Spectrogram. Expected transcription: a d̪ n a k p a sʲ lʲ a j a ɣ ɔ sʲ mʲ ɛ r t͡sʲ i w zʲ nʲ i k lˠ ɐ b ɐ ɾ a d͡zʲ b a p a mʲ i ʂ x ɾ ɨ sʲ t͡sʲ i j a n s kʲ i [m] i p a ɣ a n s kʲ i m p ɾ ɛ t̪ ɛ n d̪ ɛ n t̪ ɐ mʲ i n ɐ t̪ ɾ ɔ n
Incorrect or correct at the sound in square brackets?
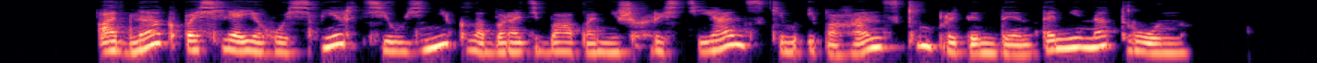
correct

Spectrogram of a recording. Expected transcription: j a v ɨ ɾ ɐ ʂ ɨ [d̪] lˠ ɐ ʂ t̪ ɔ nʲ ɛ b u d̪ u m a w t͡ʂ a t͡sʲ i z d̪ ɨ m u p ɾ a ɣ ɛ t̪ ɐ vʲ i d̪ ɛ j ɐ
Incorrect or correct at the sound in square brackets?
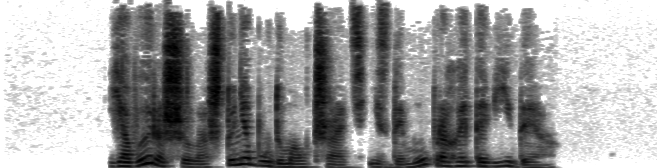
incorrect: none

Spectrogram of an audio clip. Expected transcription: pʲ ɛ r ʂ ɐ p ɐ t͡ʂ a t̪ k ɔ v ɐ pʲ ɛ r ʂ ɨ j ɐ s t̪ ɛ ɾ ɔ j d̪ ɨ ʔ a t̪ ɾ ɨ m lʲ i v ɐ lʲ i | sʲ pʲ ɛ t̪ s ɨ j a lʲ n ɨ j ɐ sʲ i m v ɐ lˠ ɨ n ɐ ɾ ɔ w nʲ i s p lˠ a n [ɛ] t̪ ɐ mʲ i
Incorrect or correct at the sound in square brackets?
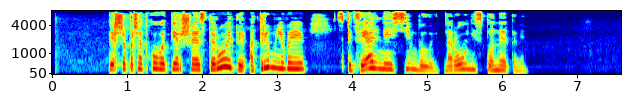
correct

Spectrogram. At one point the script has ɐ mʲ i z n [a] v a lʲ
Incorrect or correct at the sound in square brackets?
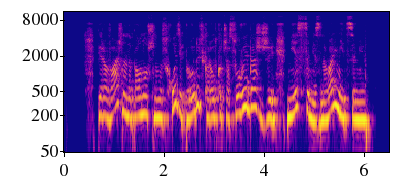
incorrect: ɐ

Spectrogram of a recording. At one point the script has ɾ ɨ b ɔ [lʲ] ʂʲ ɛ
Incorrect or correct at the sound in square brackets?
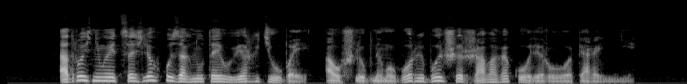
correct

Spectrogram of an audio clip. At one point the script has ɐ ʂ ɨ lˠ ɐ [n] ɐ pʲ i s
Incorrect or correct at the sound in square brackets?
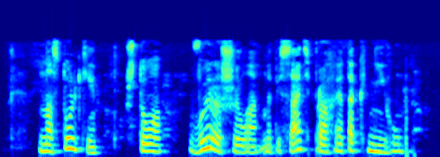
correct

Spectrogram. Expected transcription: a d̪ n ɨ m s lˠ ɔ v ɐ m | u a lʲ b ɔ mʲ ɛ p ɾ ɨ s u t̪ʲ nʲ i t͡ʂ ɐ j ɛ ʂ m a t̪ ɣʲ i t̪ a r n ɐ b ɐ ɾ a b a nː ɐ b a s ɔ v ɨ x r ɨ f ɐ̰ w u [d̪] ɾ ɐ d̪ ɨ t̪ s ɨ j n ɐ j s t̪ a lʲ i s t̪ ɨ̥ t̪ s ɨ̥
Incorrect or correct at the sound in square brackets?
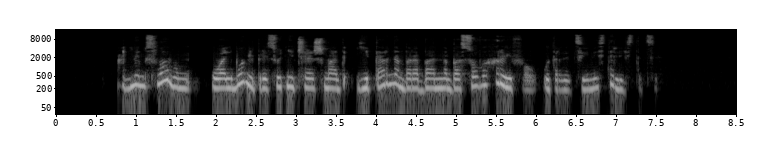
incorrect: t̪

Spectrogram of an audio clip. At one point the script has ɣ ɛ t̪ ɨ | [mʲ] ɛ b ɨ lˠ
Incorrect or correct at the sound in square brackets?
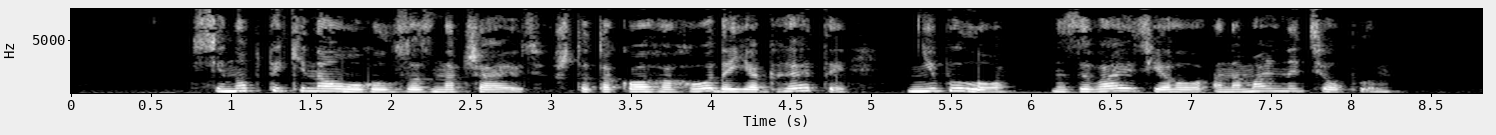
incorrect: nʲ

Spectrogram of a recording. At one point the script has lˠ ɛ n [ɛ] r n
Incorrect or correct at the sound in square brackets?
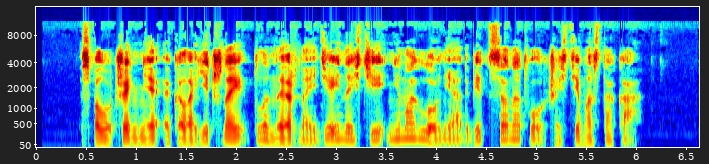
correct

